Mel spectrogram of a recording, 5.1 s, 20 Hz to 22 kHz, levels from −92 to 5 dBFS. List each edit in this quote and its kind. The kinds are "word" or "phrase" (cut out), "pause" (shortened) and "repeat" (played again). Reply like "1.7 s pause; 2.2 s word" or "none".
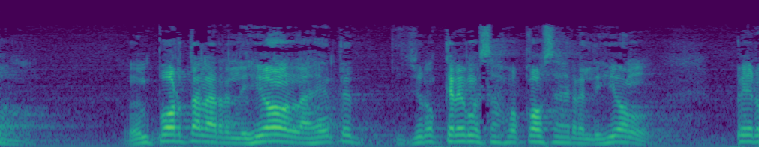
none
